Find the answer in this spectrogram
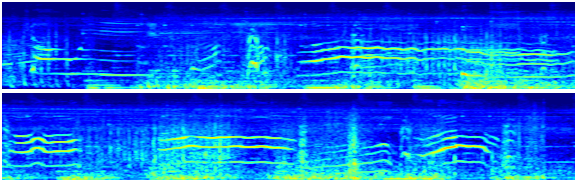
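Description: High-pitched, wavering cartoon-ant vocal noises, strained grunts and squeaks in several bursts, with background music underneath.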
